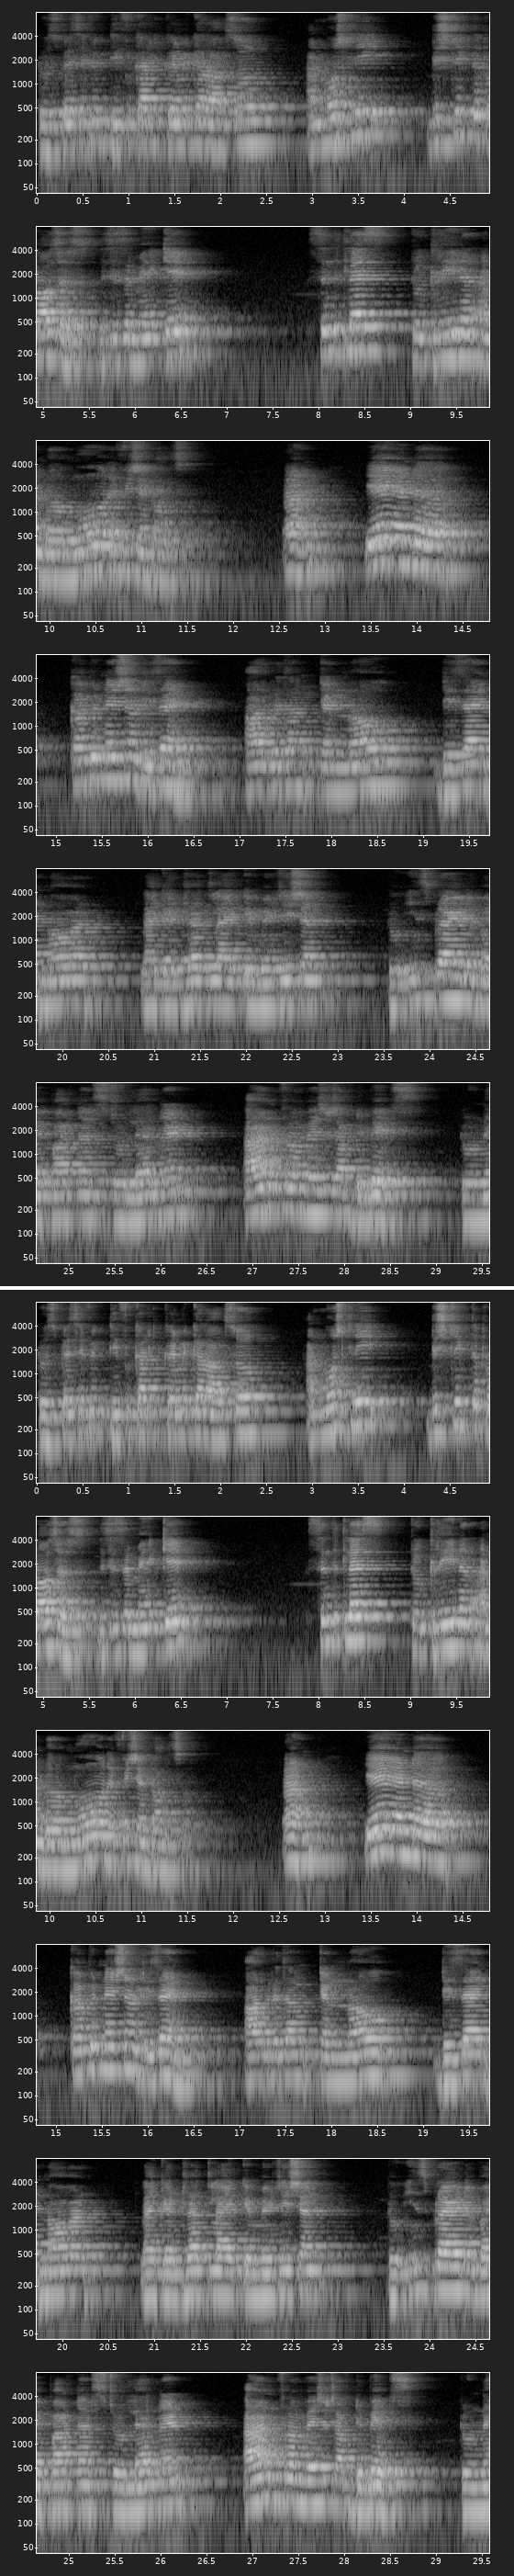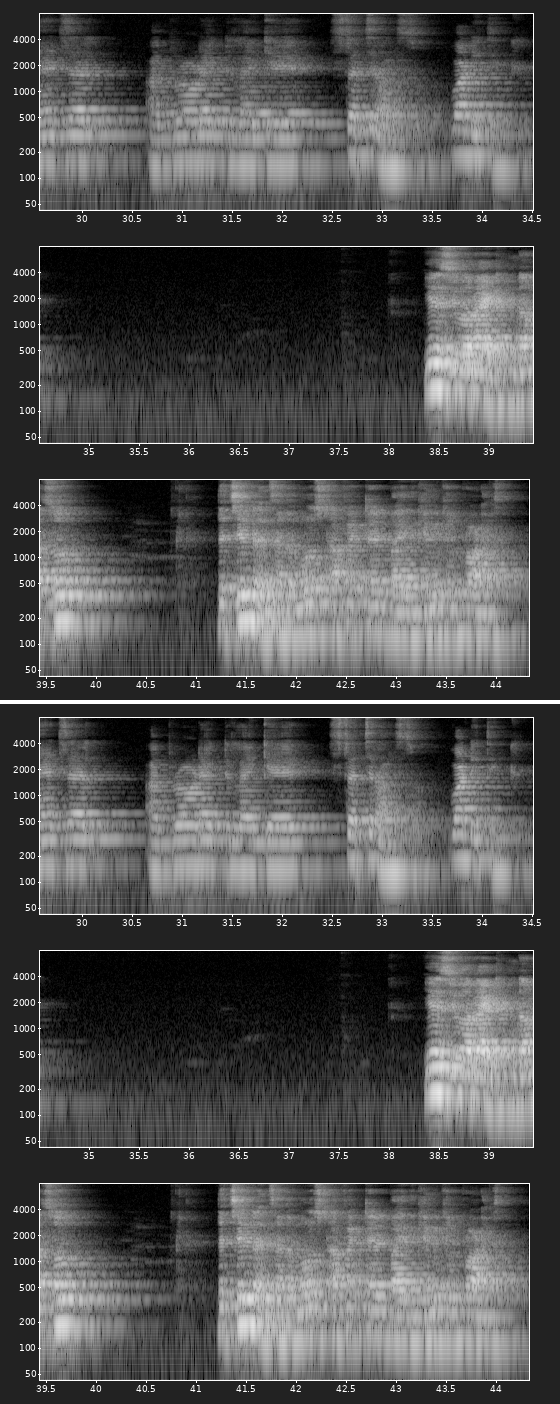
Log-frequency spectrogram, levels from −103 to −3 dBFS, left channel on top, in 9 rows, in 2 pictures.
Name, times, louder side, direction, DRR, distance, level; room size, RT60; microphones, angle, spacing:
voice 1, 0.0-2.5 2.9-3.8 4.2-6.6 7.9-8.7 9.0-11.5 12.5-13.0 13.4-14.5 15.2-16.6 17.1-18.7 19.1-20.4 20.8-22.9 23.5-26.3 26.9-28.7 29.3-30.2 30.6-32.2 32.5-34.4, right 2 dB, 60° right, 2 dB, 0.4 m, -34 dB
voice 2, 38.3-40.0 41.2-44.0, right 1 dB, 5° right, -4 dB, 0.9 m, -24 dB
4.9 x 2.6 x 2.9 m, 1.2 s
head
